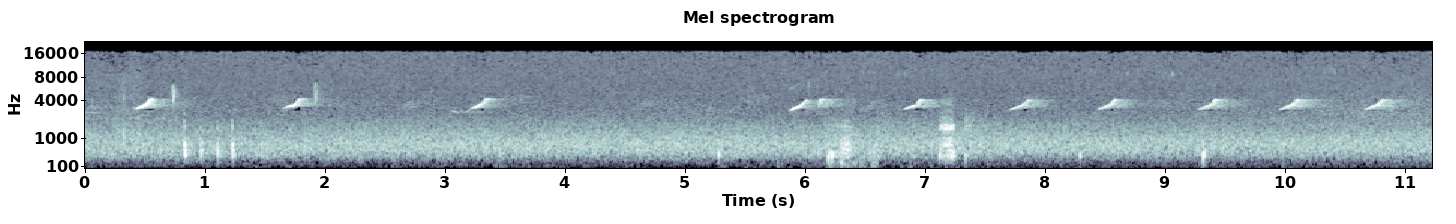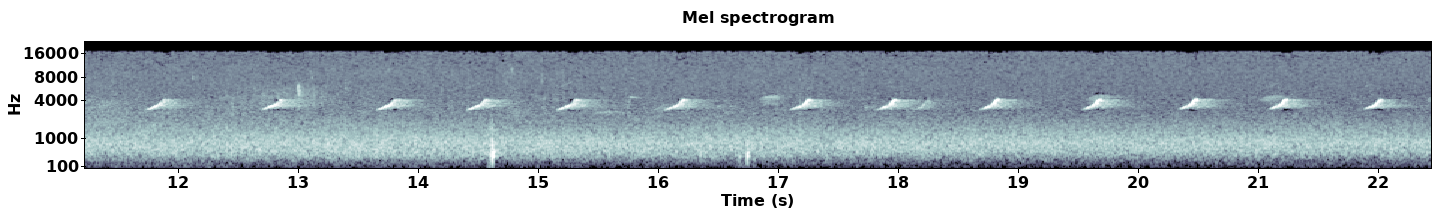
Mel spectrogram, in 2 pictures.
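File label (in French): rougequeue front blanc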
